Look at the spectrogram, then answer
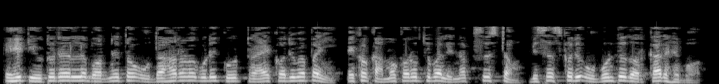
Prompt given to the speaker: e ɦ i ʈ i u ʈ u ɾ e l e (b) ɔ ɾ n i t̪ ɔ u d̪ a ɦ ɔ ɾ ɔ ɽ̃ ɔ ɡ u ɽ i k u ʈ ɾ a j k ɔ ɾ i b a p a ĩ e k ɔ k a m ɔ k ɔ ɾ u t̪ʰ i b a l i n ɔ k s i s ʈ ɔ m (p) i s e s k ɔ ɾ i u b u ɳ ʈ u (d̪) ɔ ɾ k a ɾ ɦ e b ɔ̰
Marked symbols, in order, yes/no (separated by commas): yes, no, yes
